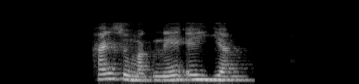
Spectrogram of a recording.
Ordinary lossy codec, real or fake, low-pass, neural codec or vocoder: Opus, 16 kbps; real; 7.2 kHz; none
